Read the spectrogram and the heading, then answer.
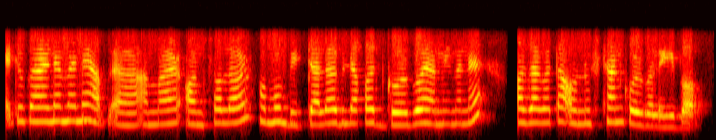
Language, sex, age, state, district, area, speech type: Assamese, female, 18-30, Assam, Udalguri, rural, conversation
